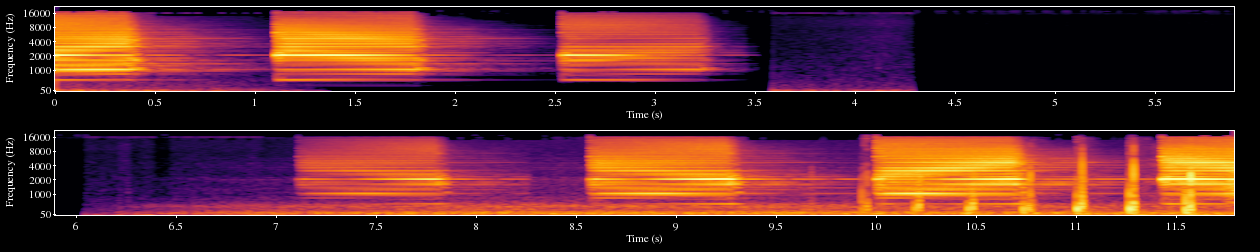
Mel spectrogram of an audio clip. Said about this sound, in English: That, Captain, is the manifestation alarm. The portal's just spat something out.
